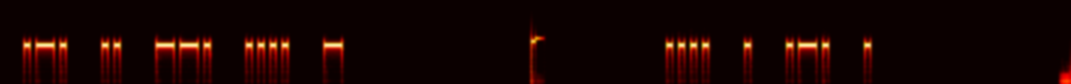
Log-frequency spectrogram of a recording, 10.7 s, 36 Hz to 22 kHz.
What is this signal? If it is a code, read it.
Morse code, heard as a keyed tone, about 20 wpm, spaced as for 15 wpm, 700 Hz. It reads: RIGHT HERE
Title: 2x Character Spacing - Top 200 Words - 20wpm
